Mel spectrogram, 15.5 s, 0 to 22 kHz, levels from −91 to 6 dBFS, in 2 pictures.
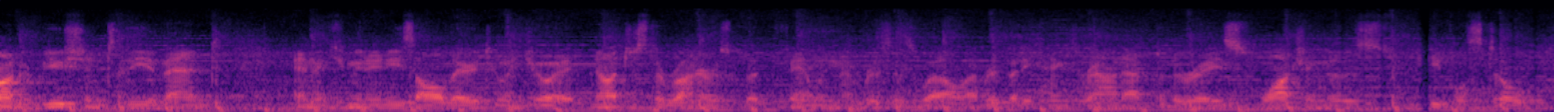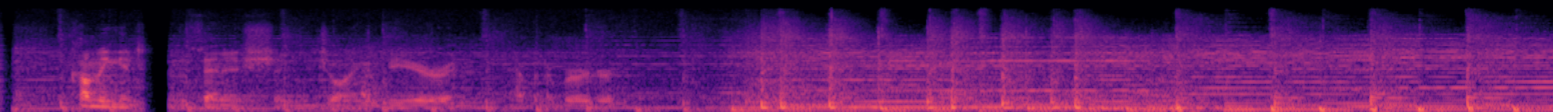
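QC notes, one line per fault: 6.69–7.84 s, repeated stalls (stutter): the audio catches eight times in just over a second, with 164 ms filled in altogether and the longest hold about 54 ms. Packets kept arriving late, the jitter buffer kept running dry, and the receiver stretched the last sound each time. Nothing's lost, but about 14% of that stretch is filler, so it drags and stutters.
8.48–8.63 s, call audio freeze: the sound hangs for 131 ms, the last bit carried on and then about 50 ms of silence, before picking up where it left off. Nothing's missing. The likely cause is packets held up in transit emptying the jitter buffer, which pushes everything after it 131 ms later.
10.05–10.27 s, jitter buffer slow-down: a short patch plays at 86% speed, with 38 ms added, so sounds draw out while the pitch stays put. The receiver was building up its reserve by repeating single pitch periods or bits of pause several times in a row.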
